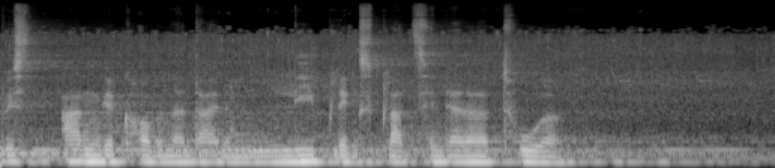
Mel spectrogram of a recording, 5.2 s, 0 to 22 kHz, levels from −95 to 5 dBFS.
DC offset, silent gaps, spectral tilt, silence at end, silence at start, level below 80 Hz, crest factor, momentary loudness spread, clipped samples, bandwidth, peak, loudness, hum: under 0.1%; none; -6.5 dB/octave; 0 s; 0 s; -62 dBFS; 16 dB; 19 LU; under 0.1%; 15 kHz; -6 dBFS; -21 LUFS; none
